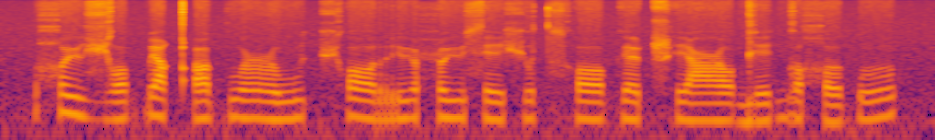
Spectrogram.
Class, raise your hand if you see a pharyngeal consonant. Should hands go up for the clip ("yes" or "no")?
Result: yes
